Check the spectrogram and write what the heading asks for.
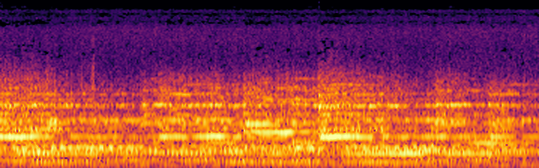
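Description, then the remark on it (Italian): All the church bells of Rome peal together in a festive, continuous clangor as Pope John XXIII leaves through the bronze door at the opening of the Second Vatican Council, their overlapping tones ringing loudly and steadily throughout with no pause and no voices. “Tutte le campane di Roma suonano a festa quando Giovanni XXIII esce dal portone di bronzo.”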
